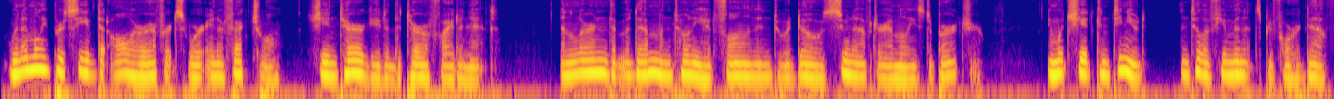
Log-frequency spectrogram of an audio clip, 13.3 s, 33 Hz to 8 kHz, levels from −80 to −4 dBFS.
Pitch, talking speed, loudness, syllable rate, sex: 120 Hz, 180 wpm, -17 LUFS, 6.8 syllables/s, male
